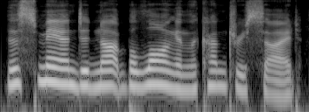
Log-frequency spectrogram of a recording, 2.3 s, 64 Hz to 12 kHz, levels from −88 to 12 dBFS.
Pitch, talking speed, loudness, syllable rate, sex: 210 Hz, 235 wpm, -17 LUFS, 5.0 syllables/s, female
